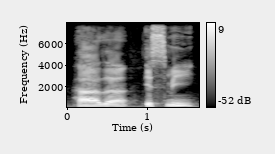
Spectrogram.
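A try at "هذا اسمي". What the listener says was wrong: Hadasmi. Kenapa kita tidak baca alifnya? Ada apa dengan hamzanya itu? Kenapa tidak kita baca? Hamzatul wasl. Ditulis tapi tidak dibaca ketika di tengah. Ketika di tengah.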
